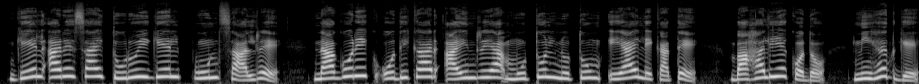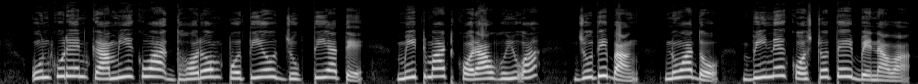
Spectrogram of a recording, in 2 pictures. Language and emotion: Santali, neutral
